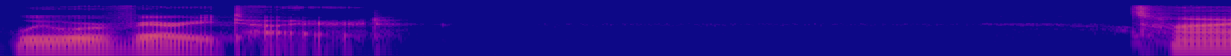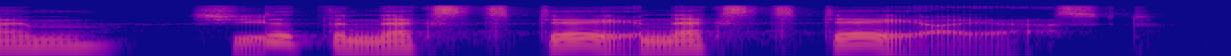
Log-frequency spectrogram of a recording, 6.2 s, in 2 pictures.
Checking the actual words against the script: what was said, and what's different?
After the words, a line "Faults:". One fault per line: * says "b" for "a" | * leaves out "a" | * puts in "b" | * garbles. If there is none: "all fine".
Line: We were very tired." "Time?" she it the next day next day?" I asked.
We were very tired." "Time?" she it the next day next day?" I asked.
Faults:
all fine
